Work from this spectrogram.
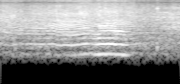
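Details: Loud, close honey bee buzz from an open hive as a frame is set aside during an apiary inspection. Dense, even humming with strong low pitched tones that rise briefly in intensity near the middle, then settle.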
